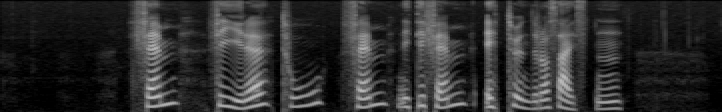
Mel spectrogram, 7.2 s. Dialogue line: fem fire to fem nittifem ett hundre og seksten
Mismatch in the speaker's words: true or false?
false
